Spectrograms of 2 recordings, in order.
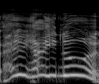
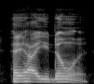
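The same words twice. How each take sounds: First: Very high, slow, corny hello; mock his stiff polite greeting. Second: Said in the usual way. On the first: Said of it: "he'd be like". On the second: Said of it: "I be like".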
